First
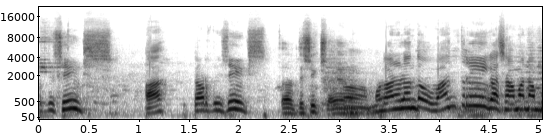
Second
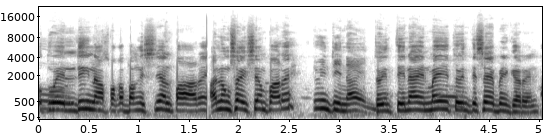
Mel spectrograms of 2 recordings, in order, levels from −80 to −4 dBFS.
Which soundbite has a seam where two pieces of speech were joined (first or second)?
second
